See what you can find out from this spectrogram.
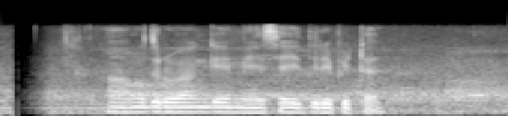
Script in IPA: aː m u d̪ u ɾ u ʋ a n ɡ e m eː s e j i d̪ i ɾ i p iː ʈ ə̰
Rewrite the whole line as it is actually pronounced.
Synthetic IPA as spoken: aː m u d̪ u ɾ u ʋ a ŋ ɡ e m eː s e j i d̪ i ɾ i p i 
